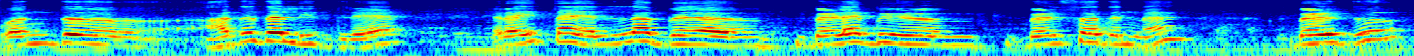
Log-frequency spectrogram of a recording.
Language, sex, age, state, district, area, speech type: Kannada, female, 60+, Karnataka, Mysore, rural, spontaneous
